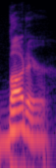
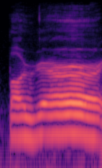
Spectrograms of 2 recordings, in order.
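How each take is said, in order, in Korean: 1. 강세를 받지 않는 모음은 힘을 뺀, 약화된 uh예요. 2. 강세를 받지 않는 모음도 완전하고 또렷하게 발음해요.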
